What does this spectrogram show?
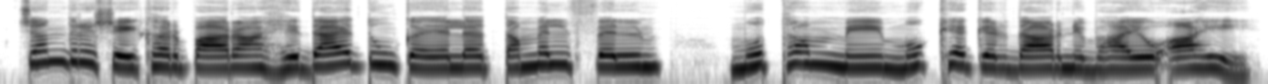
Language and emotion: Sindhi, neutral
